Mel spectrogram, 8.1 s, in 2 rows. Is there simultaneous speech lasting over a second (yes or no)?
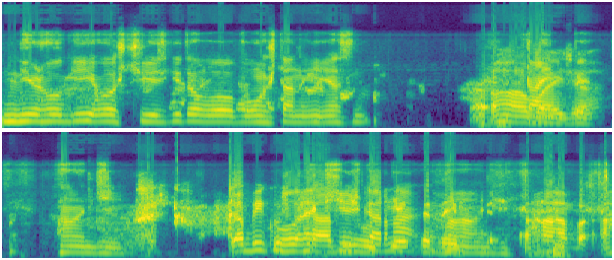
yes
